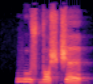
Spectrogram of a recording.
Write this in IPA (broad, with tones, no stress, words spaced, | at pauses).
βu˧˩z dɔ˧˩ʃt͡ʃɛ˧˩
